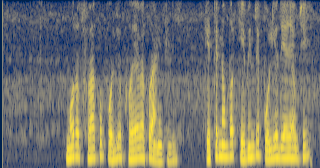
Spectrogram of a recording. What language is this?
Odia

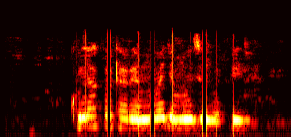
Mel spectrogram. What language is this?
Swahili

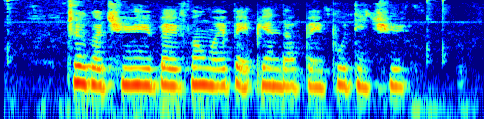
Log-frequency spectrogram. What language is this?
Chinese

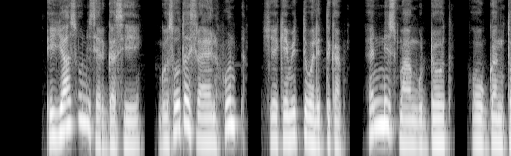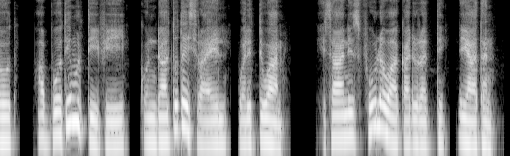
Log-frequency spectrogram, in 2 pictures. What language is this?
Oromo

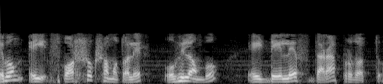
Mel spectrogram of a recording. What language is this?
Bangla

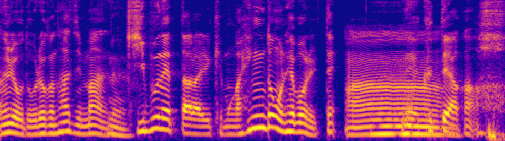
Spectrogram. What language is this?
Korean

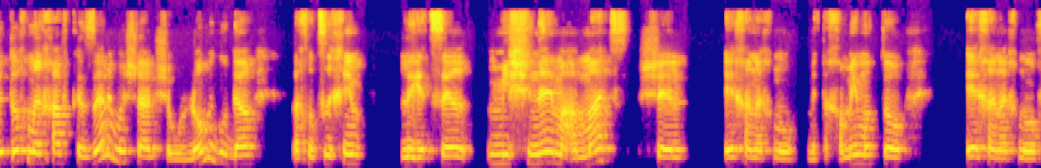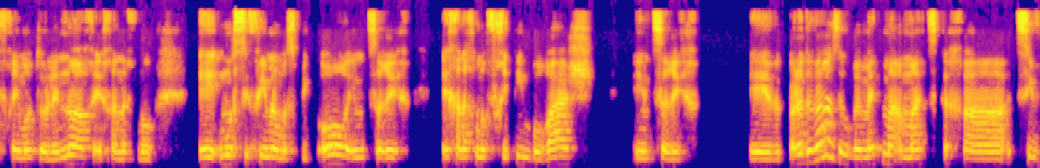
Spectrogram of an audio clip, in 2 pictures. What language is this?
Hebrew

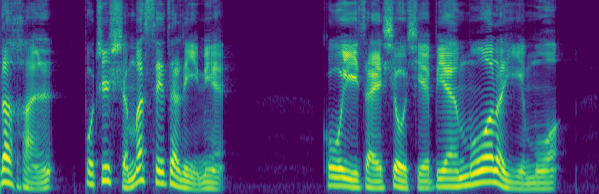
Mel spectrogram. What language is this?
Chinese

